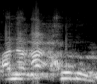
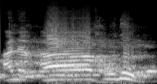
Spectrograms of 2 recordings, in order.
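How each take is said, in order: First: The verb's first vowel is short. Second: The verb's first vowel is lengthened. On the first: "Harusnya kalau kita mau bilang saya mau ambil"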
